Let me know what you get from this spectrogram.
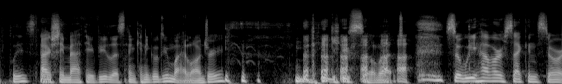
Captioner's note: laugh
